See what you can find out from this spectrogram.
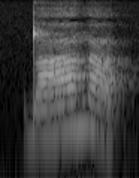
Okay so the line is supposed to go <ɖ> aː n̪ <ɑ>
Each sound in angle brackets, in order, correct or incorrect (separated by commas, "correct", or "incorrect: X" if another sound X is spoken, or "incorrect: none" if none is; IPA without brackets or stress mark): correct, incorrect: a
